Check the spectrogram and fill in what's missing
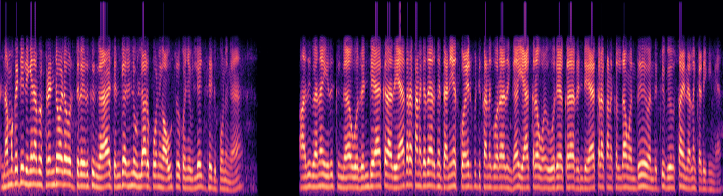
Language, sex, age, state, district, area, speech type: Tamil, male, 45-60, Tamil Nadu, Tenkasi, rural, conversation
